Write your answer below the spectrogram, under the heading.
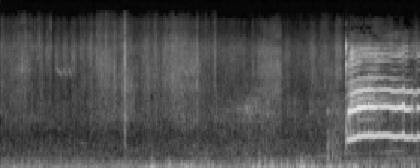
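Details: Stray orange tabby cat being groomed with a cat brush after rubbing against a person: several seconds of rustling and low handling noise, then one loud, sustained, flat meow at the end.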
